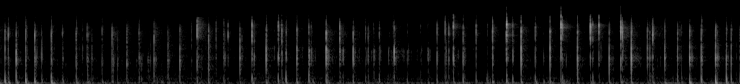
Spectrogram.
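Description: Long painted nails rub and scratch a small lilac-grey faux leather wallet with a clasp, held in one hand. Dozens of quick, dry, bright scratches and taps follow in a steady, rapid run, each dying away at once with almost no low end. Some strokes ring slightly sharper and higher near the end.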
